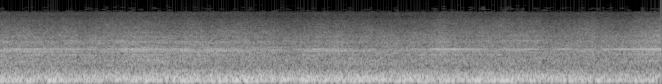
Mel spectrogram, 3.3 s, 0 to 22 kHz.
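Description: A steady, unbroken airliner cabin engine hum before a scheduled 1:30 p.m. departure on an 11-hour-35-minute flight, with 7 degrees Celsius and low cloud outside; a broad low roar with a faint high whine riding on top, holding constant at moderate loudness with no voices.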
